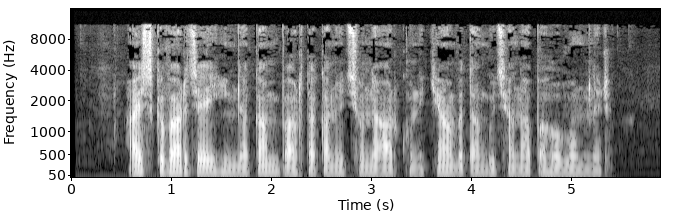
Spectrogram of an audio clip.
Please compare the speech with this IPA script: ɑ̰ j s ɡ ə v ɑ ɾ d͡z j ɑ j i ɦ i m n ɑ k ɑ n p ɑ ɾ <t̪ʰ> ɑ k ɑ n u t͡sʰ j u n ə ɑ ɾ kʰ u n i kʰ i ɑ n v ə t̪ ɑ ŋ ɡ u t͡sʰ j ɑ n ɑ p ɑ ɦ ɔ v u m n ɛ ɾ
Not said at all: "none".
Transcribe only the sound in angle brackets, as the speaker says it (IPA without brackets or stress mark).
t̪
